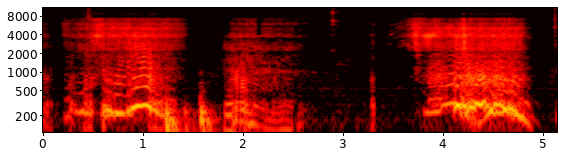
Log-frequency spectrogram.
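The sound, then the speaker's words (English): Loud snoring with a throaty, rasping rattle: two long drawn-out snores with a shorter, rougher snort between them and brief pauses for breath. “Sir, what is that? What is what? Is that for you? What? Are you snoring?”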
